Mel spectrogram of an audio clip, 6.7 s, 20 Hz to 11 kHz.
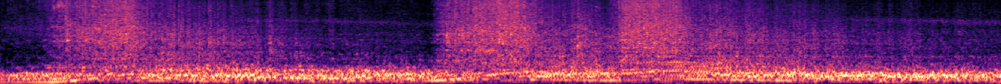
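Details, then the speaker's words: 6-litre V8 burnout car on open headers, free revving; loud raw climbs and drops through quick even blips, oil sprayed on header bolts possibly burning off; healthy engine. "Do you like it, dude? Sound pretty good? Burning all the oil I use, probably on those header bolts."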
